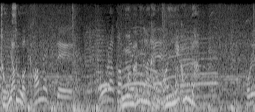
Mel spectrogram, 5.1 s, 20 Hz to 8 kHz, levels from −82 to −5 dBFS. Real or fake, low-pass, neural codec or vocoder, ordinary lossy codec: real; 7.2 kHz; none; none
